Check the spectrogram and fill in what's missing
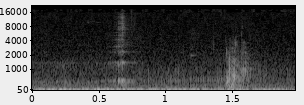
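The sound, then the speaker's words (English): Someone quietly sips water, with two soft, brief wet mouth sounds and a swallow against a faint low hum, and no talking. “I'm going to take a sip of water here.”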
